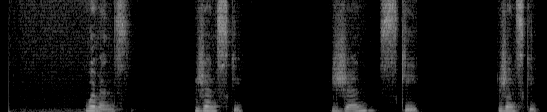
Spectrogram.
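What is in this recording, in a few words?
Women's, Bulgarian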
